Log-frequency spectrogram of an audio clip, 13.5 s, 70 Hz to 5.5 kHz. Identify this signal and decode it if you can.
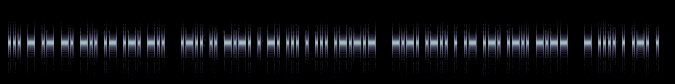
Morse code, heard as a keyed tone, about 25 wpm, 600 Hz. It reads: STANDARD LICENSES. CLEARLY THERE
